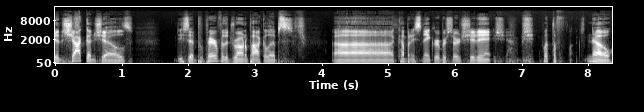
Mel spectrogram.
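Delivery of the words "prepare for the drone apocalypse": normal talking voice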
